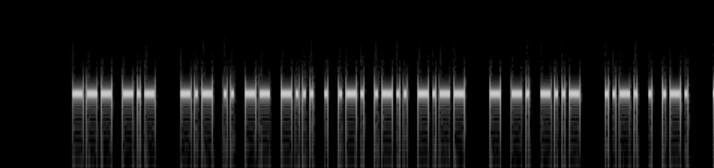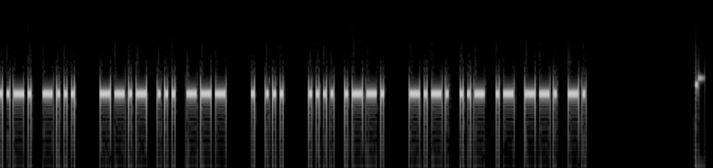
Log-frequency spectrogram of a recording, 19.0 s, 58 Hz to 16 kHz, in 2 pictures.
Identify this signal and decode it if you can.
Morse code, heard as a keyed tone, about 25 wpm, 700 Hz. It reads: OK KIMBERLY TNX FER FB QSO ES HP CUAGN
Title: Practice QSO - Exchange 4 - Ending - 25wpm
